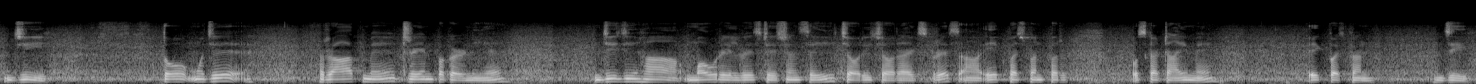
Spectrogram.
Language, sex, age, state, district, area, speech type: Urdu, male, 18-30, Uttar Pradesh, Mau, urban, spontaneous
